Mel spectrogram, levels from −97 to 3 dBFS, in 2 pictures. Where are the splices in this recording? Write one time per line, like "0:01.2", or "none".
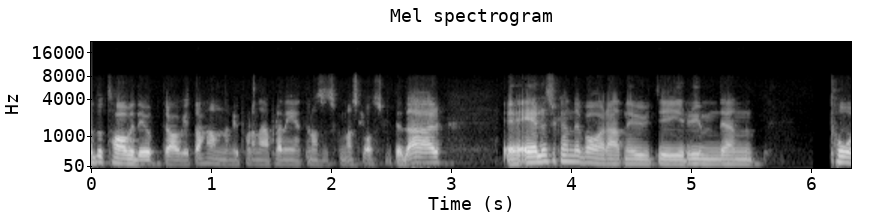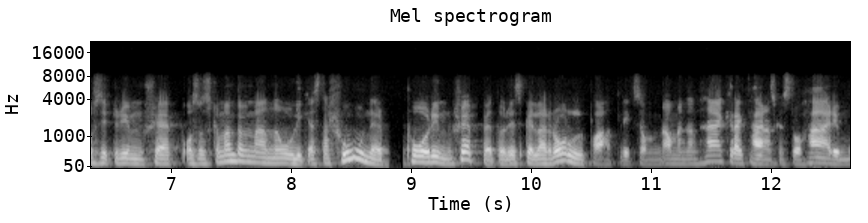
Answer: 0:04.4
